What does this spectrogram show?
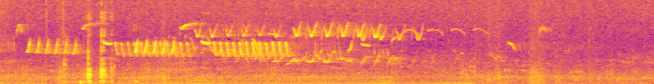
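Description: Faint birds chirping and trilling in quiet outdoor ambience, with a soft tap or two about a second in.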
